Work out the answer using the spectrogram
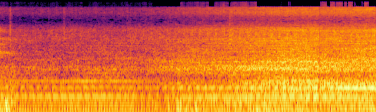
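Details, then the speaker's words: Silver Dodge Charger that quit, started after spraying flammable fluid to simulate fuel presence: catches and settles into steady idle rising slightly, no misses; confirms lack of fuel pressure. "all right it should fire right up man [Music] there you go we are running ladies and gentlemen all right"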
